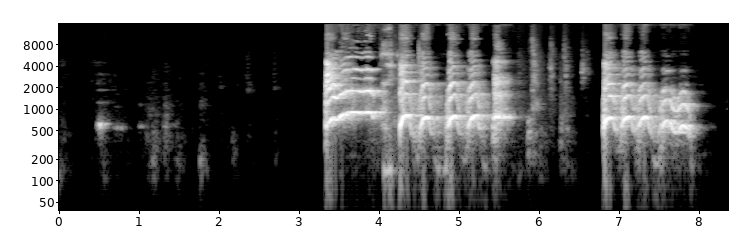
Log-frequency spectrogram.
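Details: Four-week-old Cavalier King Charles Spaniel puppies in an indoor puppy pen, meeting other dogs and trying puppy mash. After a short faint squeak come two bursts of high, quavering whimpers and yelps in quick succession, with a quiet gap between them.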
